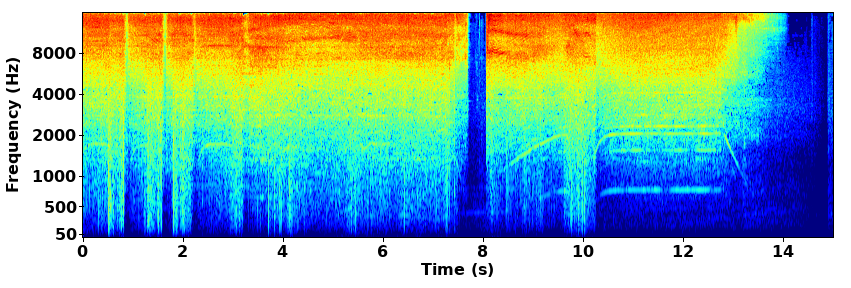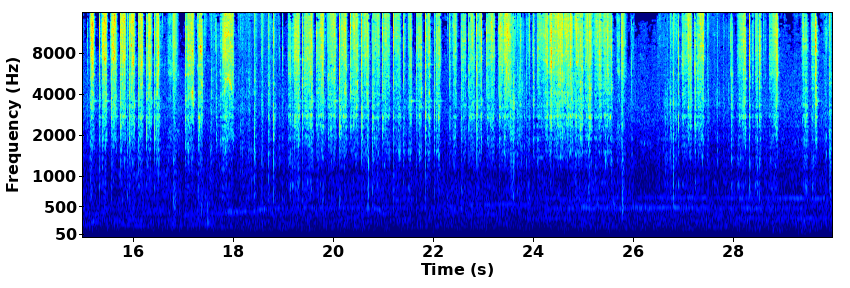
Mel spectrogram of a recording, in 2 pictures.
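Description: Angle grinder with a thin cutoff wheel cutting steel plate: a loud hissing screech that drops out for a moment and resumes. Then the grinder spins free, its whine rising to a steady pitch before it winds down about halfway through. Faint clicks and taps of metal being handled follow.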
